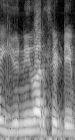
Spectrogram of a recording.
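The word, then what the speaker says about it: university: हो क्या बोलते हो यूनिवर्सिटी बोलते हो इसीलिए यहां यूनिवर्सिटी योग का साउंड आएगा और यह का साउंड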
